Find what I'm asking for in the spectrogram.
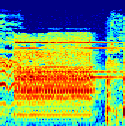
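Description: A telephone rings once with a sustained, warbling electronic trill lasting about a second, loud, followed by a brief clatter like the receiver being picked up.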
